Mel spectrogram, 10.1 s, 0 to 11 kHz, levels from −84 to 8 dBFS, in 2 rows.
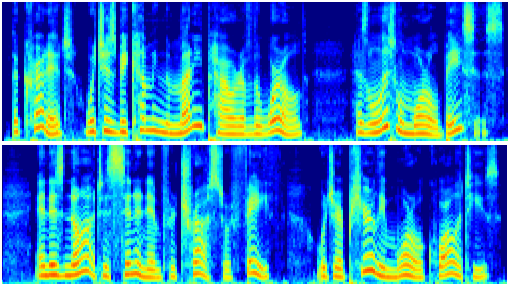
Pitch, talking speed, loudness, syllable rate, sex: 230 Hz, 170 wpm, -18 LUFS, 5.2 syllables/s, female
